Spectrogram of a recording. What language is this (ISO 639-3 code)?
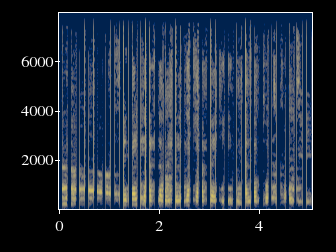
swa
